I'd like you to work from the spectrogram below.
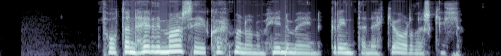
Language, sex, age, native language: Icelandic, female, 50-59, Icelandic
